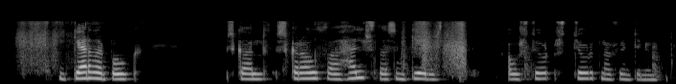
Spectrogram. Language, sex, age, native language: Icelandic, male, 11, Icelandic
